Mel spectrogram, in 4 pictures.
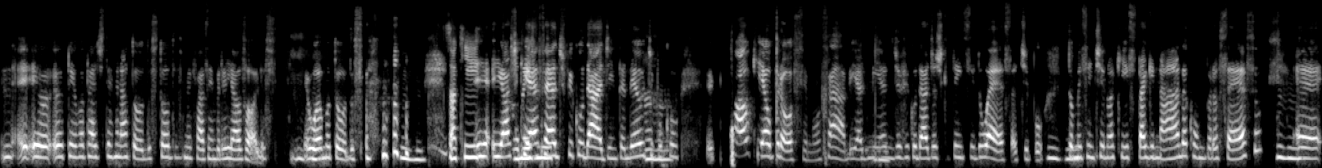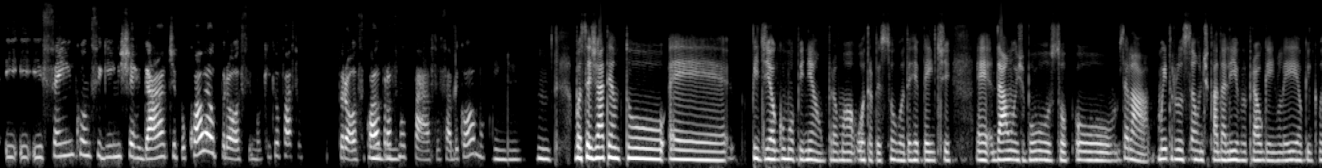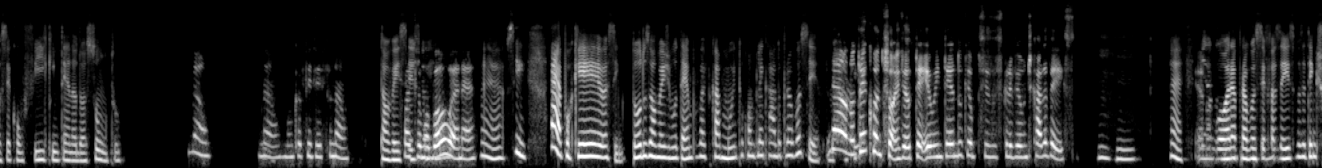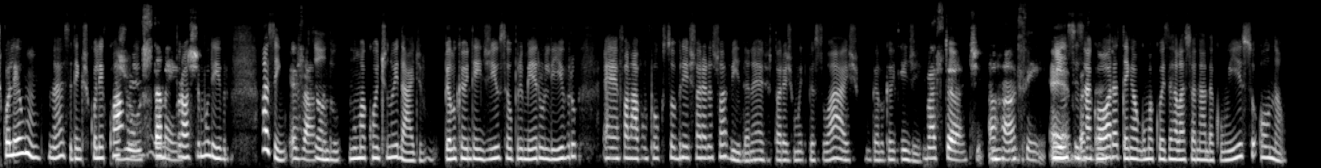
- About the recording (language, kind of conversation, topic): Portuguese, advice, Sinto que meu progresso estagnou; como posso medir e retomar o avanço dos meus objetivos?
- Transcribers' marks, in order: laugh; tapping; other background noise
